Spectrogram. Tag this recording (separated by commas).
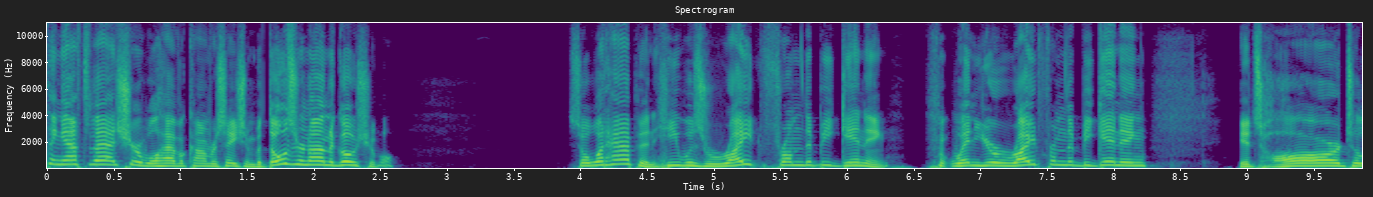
inside a small room, Speech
